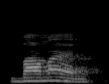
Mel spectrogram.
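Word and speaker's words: Balmer: इस कंडीशन में जो सीरीज बनती है वो कौन सी है, बामर। एल जो है वो साइलेंट है बेटा।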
